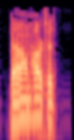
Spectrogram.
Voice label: "downhearted", English; adjectives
